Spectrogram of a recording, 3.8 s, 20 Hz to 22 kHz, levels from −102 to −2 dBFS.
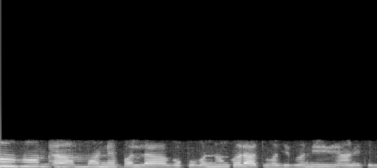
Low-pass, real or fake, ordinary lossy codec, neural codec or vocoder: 3.6 kHz; fake; none; codec, 16 kHz in and 24 kHz out, 2.2 kbps, FireRedTTS-2 codec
